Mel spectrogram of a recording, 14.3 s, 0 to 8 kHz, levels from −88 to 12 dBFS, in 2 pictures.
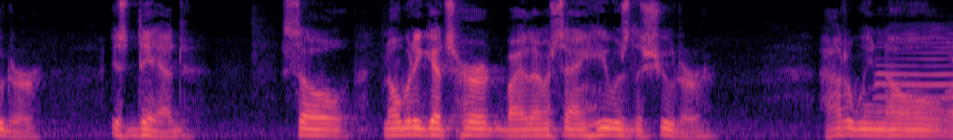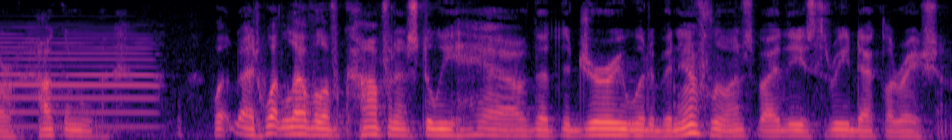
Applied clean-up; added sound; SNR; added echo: none; Wind instrument, woodwind instrument; 11 dB; none.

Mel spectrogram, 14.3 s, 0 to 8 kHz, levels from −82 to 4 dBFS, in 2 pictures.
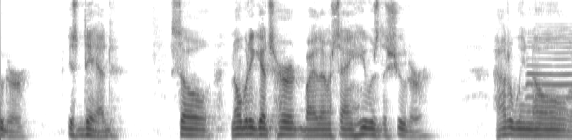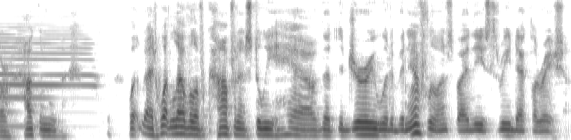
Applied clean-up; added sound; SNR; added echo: classical method log-MMSE.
